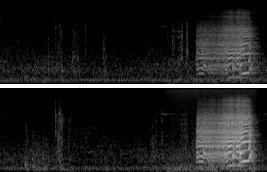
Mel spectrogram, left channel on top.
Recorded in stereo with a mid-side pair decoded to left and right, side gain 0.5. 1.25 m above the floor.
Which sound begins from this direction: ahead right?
A squeak, at 1.7 s.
